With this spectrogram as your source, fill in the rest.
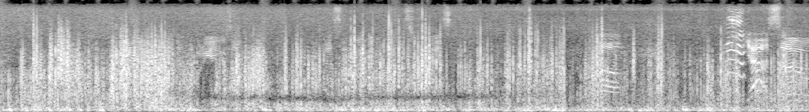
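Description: Wind buffets the microphone on a beach in the Apostle Islands, a loud continuous rumble with gusts, while people talk over it.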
